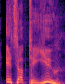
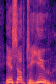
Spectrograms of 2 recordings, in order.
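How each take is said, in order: No difference in how they are said.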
